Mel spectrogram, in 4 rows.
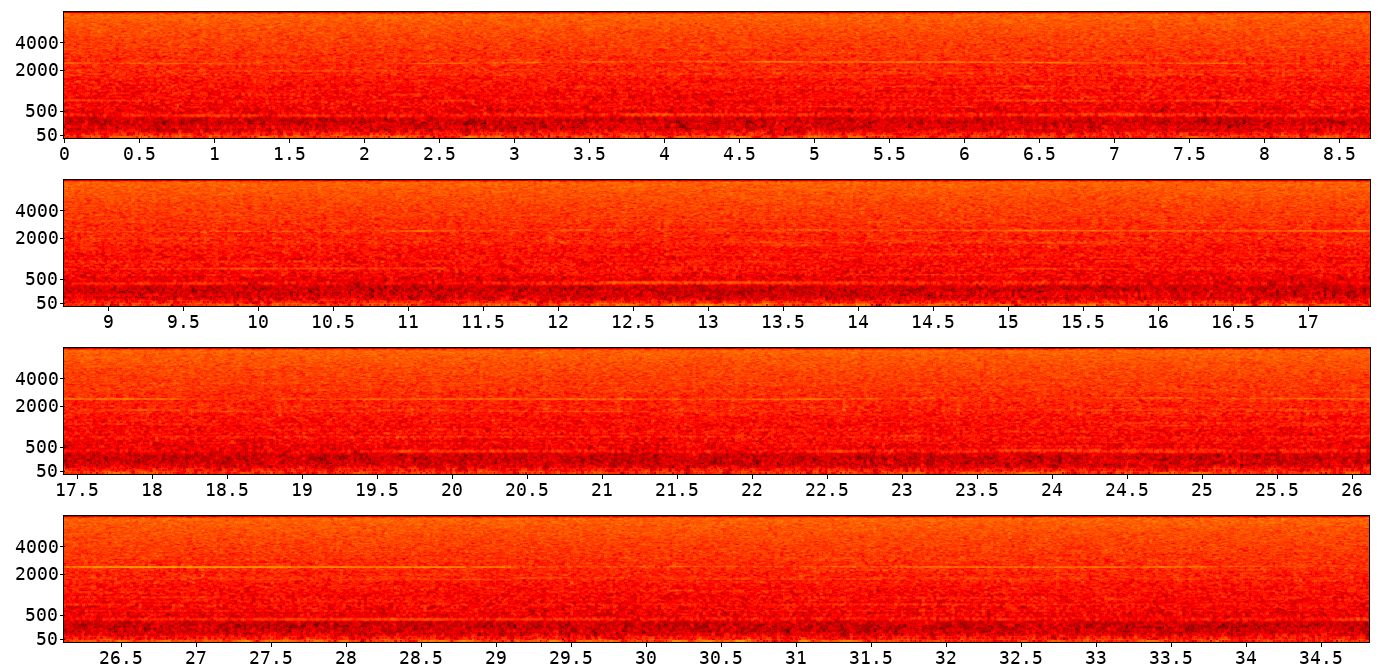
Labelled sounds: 26.1	26.9	vessel noise, 2.3 to 2.5 kHz

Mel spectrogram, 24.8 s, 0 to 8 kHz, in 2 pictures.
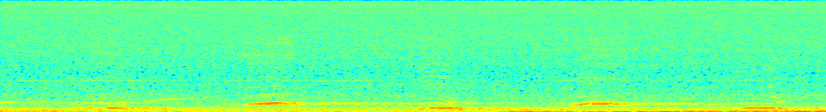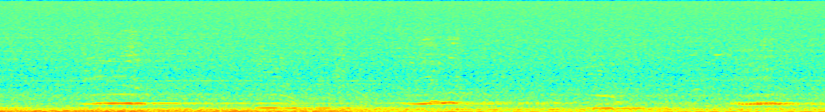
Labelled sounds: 23.1	23.4	humpback whale, 1.7 to 1.9 kHz

